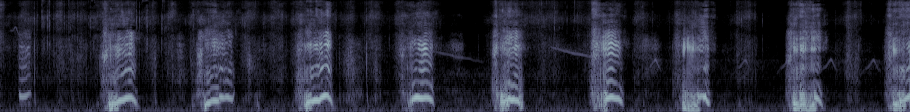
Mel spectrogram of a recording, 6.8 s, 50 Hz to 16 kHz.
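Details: Female pet dog, excited while hunting moles and digging in backyard trenches, giving goose-like honks: harsh nasal bursts with a bending tone, about one every 0.7 seconds, nine in a row, with faint rustling between.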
